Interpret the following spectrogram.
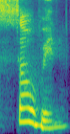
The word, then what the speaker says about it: Samhain: For the Kelts, so spelled as s a m h a i n but pronounced as soin, marked the hinge of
